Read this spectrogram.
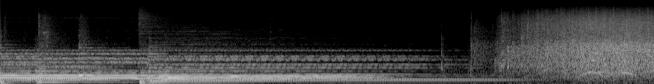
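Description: A band holds a final chord that rings out and fades.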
